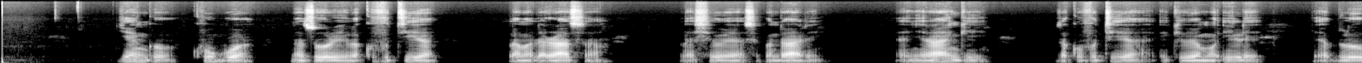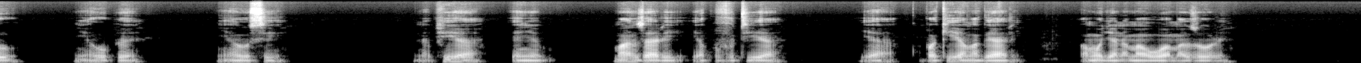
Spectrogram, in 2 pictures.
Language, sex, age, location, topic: Swahili, male, 18-24, Dar es Salaam, education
